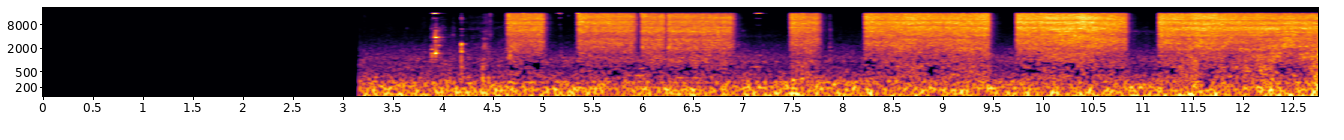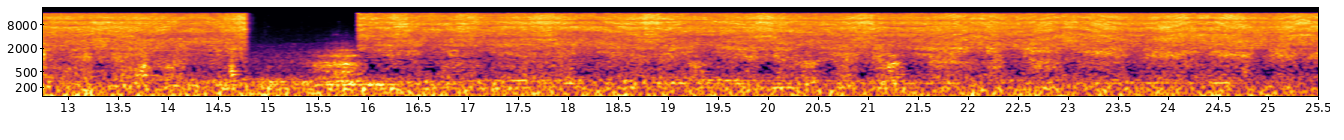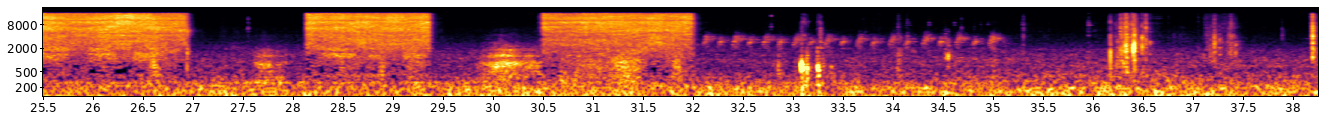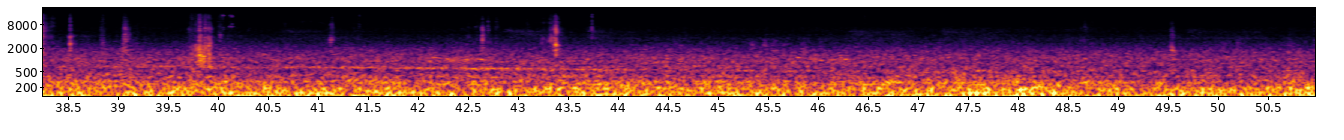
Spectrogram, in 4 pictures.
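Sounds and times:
spray gun hissing: 4.6s - 14.8s, 15.9s - 27.0s, 28.1s - 29.4s, 30.4s - 32.0s
steady low hum: 12.1s - 25.2s, 27.0s - 31.4s.

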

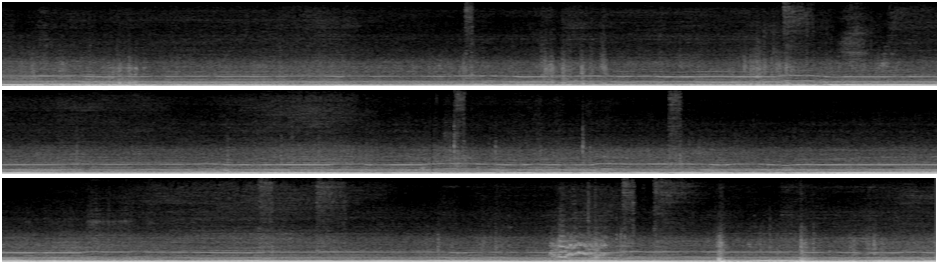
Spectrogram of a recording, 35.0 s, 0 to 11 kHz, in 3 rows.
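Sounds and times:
excavator diesel engine whining: 0.0s - 35.0s.

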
